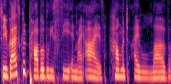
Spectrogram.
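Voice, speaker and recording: A woman with a Southern California accent speaks at a medium pitch with ordinary pitch variation. The sound is dry and close with no echo, on a very clean recording with a silent background. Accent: American, LA Valley Girl, slightly tamed. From US, California (Los Angeles). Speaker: UX designer. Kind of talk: conference talk. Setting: stage with audience. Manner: casual, conversational.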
